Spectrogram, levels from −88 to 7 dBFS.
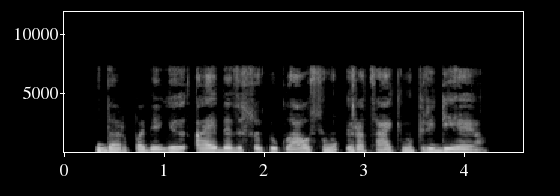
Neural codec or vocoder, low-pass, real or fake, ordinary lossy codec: none; 7.2 kHz; real; MP3, 48 kbps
